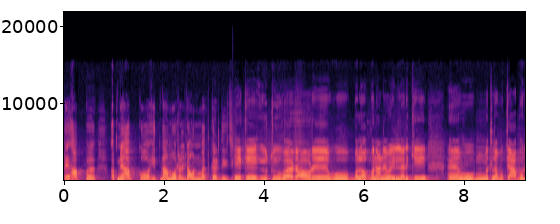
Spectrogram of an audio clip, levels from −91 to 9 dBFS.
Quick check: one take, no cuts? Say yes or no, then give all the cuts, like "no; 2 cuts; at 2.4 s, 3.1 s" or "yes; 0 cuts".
no; 1 cut; at 3.3 s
